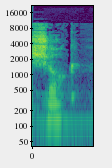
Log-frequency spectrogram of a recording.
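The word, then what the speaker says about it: Xhock: This next one's called Shock, spelt with a X, X-H-O-C-K. So it looks kind of like Jock, but it's still said Shock.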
